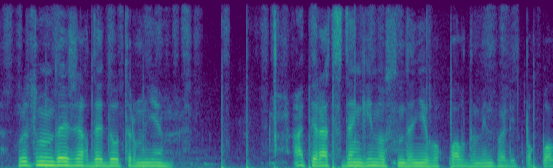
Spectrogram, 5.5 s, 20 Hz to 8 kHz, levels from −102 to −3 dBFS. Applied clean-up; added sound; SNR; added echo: none; Writing; 16 dB; none.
